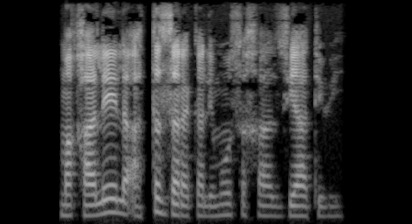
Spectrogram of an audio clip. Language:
Pashto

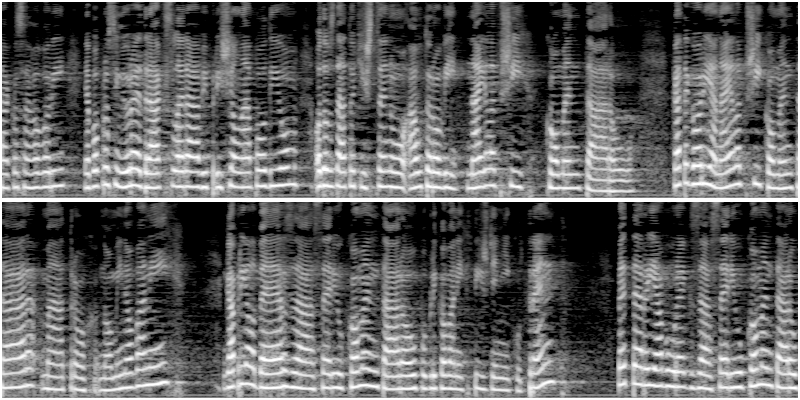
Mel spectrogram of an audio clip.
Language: Slovak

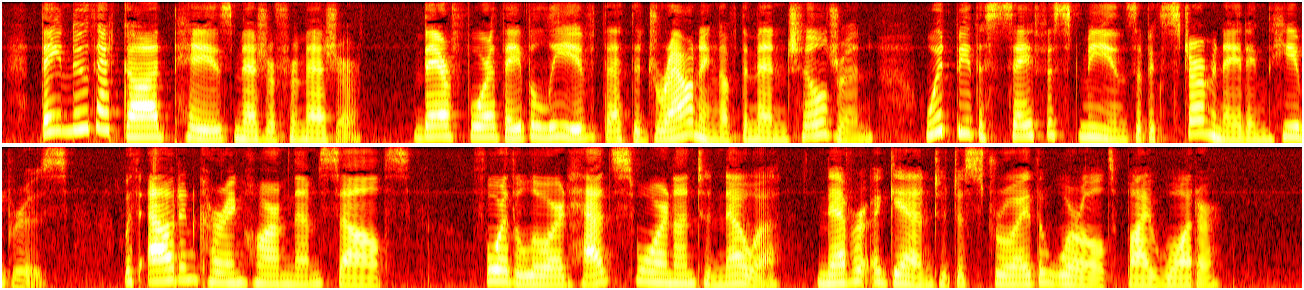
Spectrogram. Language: English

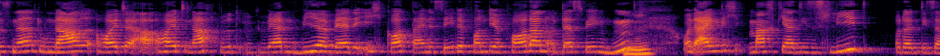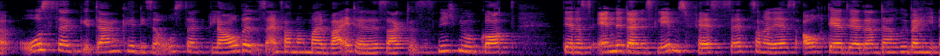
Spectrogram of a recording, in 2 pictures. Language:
German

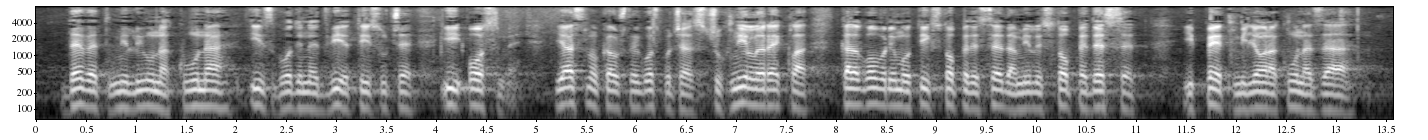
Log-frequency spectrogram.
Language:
Croatian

